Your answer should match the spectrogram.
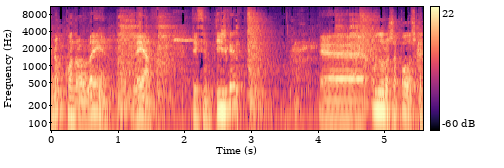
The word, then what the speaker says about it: Tjidsger: Pues mis padres me llamaron Tietzger. Claro, ese es el problema. Así es la pronunciación de mis padres.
